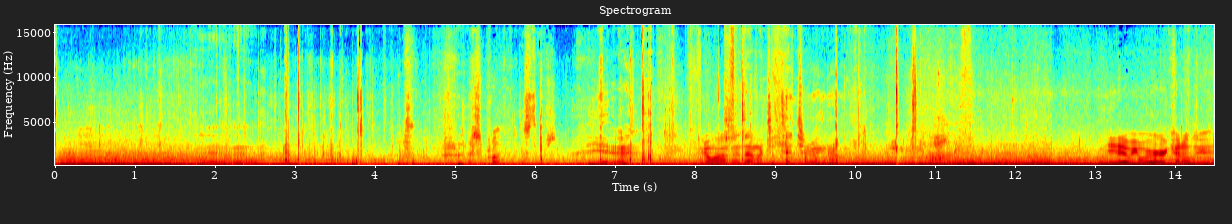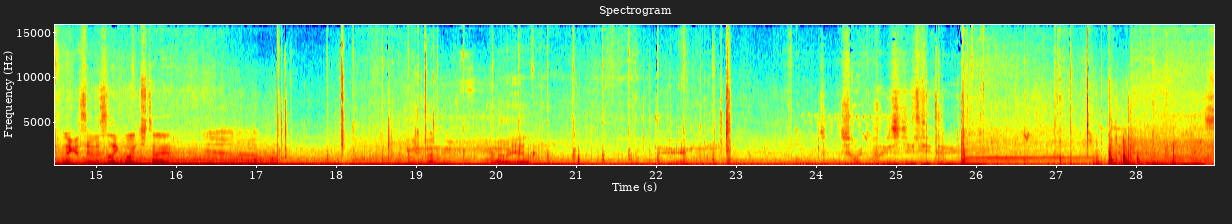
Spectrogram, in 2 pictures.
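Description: Road noise inside a moving car's cabin: a steady low rumble of engine and tyres, with scattered clicks and rattles. A thin steady tone sounds for the last couple of seconds.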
